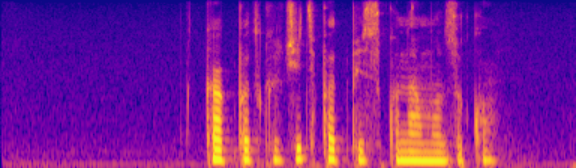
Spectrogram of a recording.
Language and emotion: Russian, neutral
